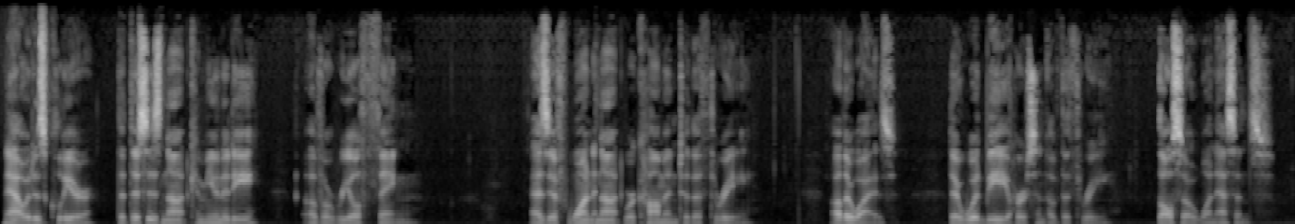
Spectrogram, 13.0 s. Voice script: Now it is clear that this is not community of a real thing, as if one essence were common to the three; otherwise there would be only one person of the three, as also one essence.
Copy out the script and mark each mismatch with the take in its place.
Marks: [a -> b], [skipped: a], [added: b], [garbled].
Now it is clear that this is not community of a real thing, as if one [essence -> not] were common to the three; otherwise there would be [skipped: only one] person of the three, [skipped: as] also one essence.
